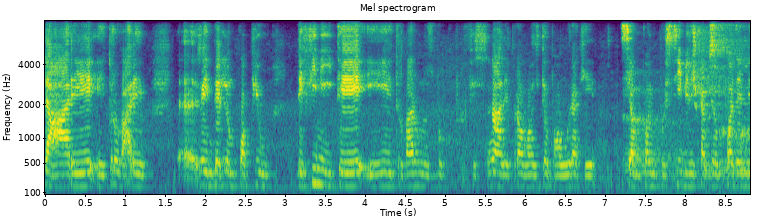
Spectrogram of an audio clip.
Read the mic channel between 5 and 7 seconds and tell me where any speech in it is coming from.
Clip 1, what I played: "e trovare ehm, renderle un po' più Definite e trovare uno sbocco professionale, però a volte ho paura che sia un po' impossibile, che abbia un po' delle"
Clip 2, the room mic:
echo only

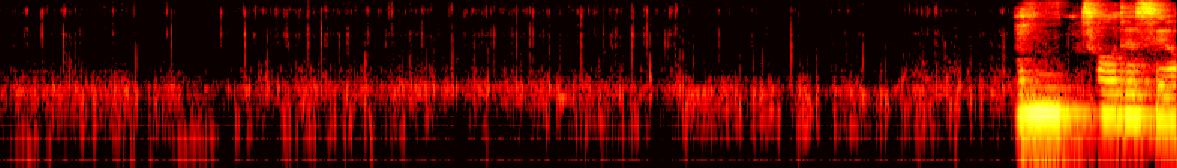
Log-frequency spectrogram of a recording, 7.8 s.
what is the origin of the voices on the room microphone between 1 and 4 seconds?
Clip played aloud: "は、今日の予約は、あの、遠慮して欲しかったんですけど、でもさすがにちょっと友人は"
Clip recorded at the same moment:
neither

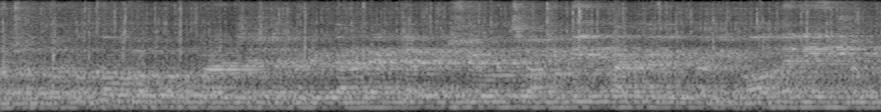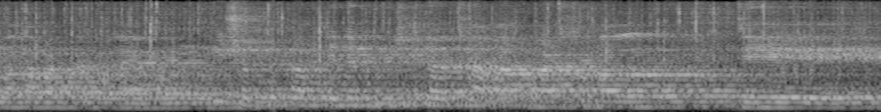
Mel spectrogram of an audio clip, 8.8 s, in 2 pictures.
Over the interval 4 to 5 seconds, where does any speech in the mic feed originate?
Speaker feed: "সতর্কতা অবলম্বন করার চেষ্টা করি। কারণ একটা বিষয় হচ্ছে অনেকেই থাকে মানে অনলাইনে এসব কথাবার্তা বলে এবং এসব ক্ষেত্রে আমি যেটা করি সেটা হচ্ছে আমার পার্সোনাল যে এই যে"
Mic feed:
echo only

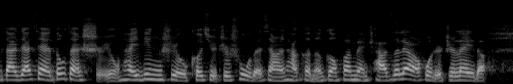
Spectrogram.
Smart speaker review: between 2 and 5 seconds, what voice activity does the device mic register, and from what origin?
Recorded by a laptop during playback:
user only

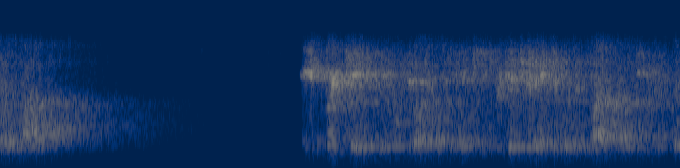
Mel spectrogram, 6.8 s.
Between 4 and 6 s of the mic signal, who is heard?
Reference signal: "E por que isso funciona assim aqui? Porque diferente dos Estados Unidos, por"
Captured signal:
echo only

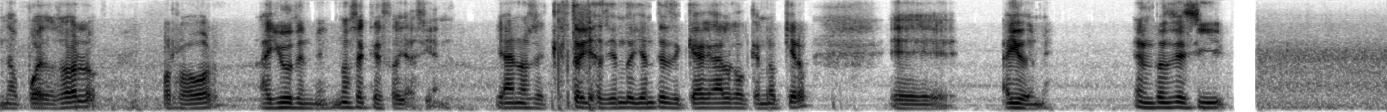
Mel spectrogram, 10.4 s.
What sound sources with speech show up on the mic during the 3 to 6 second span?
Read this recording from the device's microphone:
user only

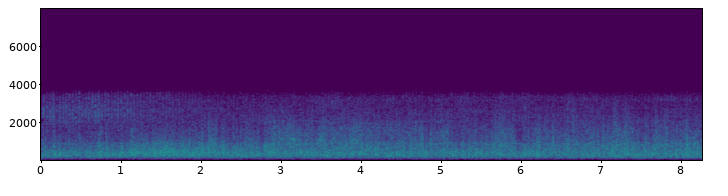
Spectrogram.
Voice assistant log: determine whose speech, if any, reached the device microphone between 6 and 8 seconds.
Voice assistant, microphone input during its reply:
neither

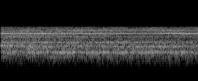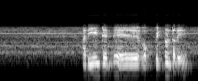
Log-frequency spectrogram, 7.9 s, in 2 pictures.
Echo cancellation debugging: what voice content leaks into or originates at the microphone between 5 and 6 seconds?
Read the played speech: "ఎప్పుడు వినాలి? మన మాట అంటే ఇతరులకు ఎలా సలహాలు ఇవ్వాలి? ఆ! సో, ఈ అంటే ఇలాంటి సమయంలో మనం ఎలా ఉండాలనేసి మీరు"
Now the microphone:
user only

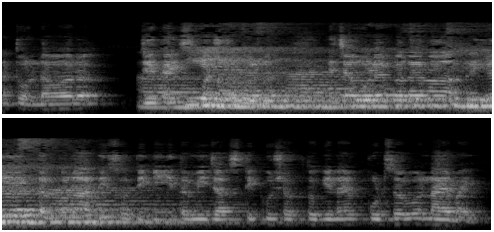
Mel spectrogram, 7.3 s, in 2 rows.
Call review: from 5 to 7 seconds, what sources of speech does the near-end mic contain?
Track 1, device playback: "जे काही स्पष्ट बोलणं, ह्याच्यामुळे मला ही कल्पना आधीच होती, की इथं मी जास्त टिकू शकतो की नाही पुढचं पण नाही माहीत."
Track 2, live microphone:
echo only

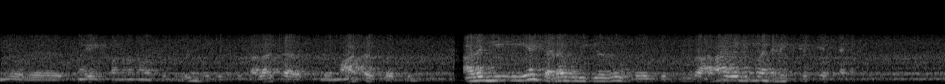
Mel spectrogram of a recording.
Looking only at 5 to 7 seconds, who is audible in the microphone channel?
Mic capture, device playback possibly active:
echo only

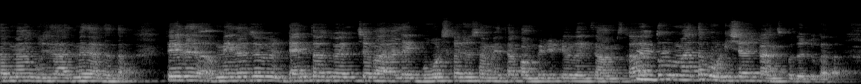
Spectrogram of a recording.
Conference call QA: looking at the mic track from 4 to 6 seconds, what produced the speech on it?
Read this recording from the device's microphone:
echo only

